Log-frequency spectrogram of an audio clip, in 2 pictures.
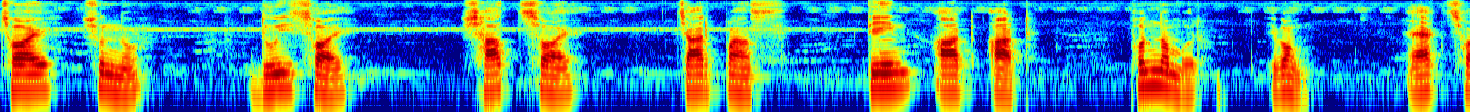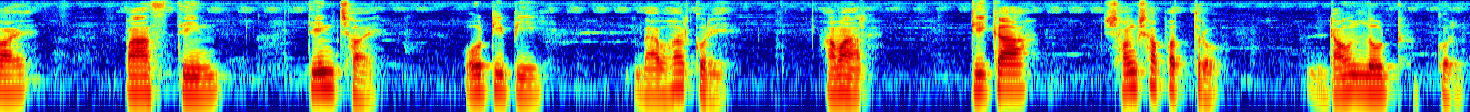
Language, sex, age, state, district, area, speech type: Bengali, male, 60+, West Bengal, Howrah, urban, read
